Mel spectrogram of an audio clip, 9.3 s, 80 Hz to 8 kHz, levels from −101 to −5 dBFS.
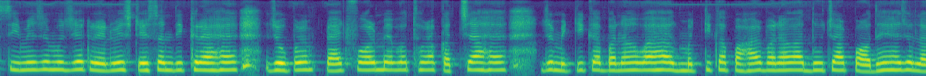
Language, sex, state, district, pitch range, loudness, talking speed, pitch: Hindi, female, Chhattisgarh, Bastar, 240-255 Hz, -16 LUFS, 235 wpm, 250 Hz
